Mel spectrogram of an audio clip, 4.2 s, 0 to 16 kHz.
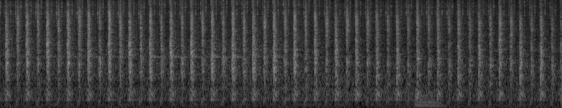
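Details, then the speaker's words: Rideshare car at 235,252 miles: sharp, very regular metallic knock about three per second over a quiet idle, with an oil leak. Knock sensor replacement didn't help; internal bottom-end engine knock. "little bit of oil leak right there a lot of a lot of knocking like I said I've been working on this car for like the past three days"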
